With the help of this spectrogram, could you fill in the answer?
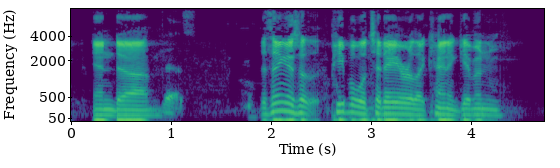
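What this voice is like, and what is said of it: Usual voice. Nothing is said of it.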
